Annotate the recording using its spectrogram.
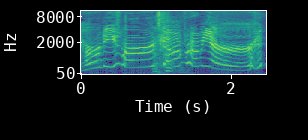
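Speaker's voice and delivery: high, slow, drawn-out teasing; mocking sing-song. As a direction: stretch it out in a mocking lilt.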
